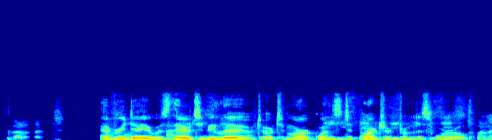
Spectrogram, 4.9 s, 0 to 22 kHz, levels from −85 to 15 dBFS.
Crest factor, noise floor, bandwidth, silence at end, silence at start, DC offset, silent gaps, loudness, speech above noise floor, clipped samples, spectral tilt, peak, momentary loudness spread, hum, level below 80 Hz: 18 dB; -61 dBFS; 7.6 kHz; 0 s; 0.15 s; under 0.1%; none; -22 LUFS; 39 dB; under 0.1%; -6.5 dB/octave; -4 dBFS; 12 LU; none; -60 dBFS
